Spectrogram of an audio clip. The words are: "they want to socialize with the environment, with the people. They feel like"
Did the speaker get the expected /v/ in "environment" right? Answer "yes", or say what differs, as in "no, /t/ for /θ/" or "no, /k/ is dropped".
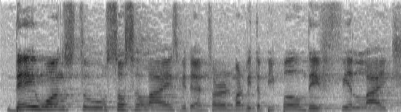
no, /f/ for /v/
